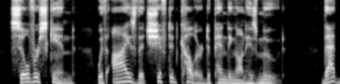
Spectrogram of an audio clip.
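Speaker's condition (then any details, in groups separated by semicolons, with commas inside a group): No condition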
